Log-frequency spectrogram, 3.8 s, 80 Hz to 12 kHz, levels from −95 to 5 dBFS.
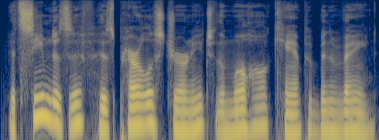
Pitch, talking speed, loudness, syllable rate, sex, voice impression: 125 Hz, 235 wpm, -19 LUFS, 5.5 syllables/s, male, very masculine, middle-aged, very thick, slightly tensed, slightly powerful, slightly dark, soft, slightly clear, fluent, slightly raspy, cool, very intellectual, refreshing, sincere, very calm, mature, very friendly, very reassuring, slightly unique, slightly elegant, wild, very sweet, lively, kind, modest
